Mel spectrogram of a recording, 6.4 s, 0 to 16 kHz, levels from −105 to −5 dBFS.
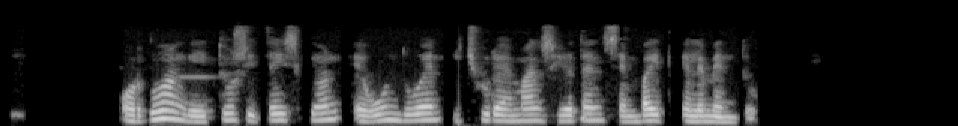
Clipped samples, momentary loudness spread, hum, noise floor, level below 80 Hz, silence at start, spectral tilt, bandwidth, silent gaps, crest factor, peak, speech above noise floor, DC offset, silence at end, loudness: under 0.1%; 7 LU; none; under -90 dBFS; -78 dBFS; 0.8 s; -7.5 dB/octave; 7.4 kHz; 2.01-2.06 s, 2.28-2.33 s, 2.95-3.02 s, 4.48-4.54 s; 18 dB; -14 dBFS; over 59 dB; under 0.1%; 1.35 s; -31 LUFS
